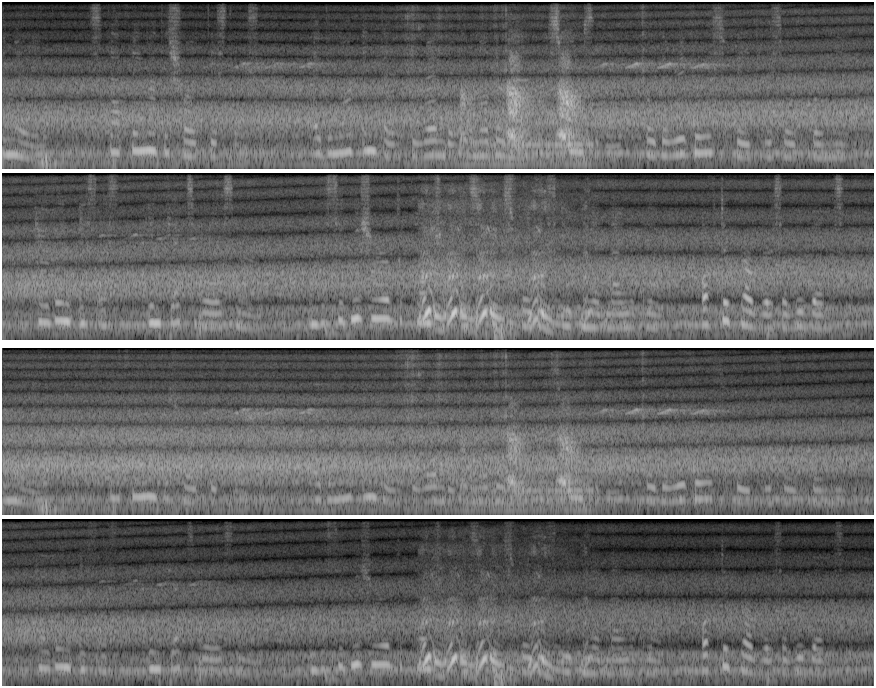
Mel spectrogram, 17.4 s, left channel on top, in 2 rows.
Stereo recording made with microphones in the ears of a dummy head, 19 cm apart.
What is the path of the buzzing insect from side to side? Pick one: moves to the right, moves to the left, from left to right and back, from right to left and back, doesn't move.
moves to the left.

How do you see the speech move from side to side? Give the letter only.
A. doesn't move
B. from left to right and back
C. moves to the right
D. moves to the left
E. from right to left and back
A.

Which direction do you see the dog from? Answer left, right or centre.
left.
